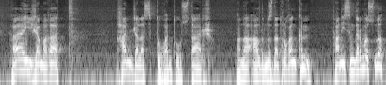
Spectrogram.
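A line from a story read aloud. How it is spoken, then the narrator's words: Plain. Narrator (Kazakh): деді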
